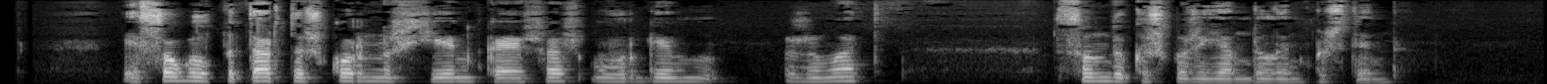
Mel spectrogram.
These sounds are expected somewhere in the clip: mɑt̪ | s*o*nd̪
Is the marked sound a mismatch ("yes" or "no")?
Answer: no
